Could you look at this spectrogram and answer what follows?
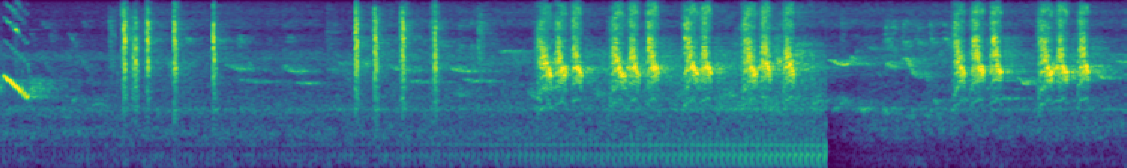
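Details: Lure song of a white-rumped shama meant to make other shamas sing: dry clicks, then clustered groups of sharp, high repeated notes, with a low hum that stops abruptly.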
